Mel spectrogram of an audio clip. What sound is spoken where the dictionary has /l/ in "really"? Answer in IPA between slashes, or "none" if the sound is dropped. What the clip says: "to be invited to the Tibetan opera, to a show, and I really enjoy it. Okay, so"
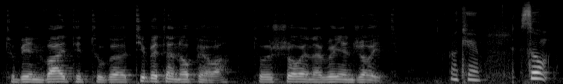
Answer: none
